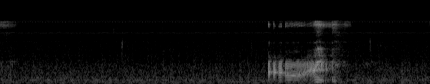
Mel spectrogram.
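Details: Shih Tzu indoors making a 'talking' vocalization meant to sound like 'grandma': one pulsed, growly burst under a second long that bends up and down in tone, after a long quiet stretch.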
